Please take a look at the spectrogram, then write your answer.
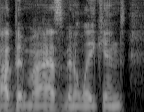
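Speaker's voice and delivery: normal talking voice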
